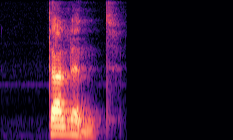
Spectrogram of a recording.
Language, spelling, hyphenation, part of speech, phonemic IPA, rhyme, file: Dutch, talent, ta‧lent, noun, /taːˈlɛnt/, -ɛnt, Nl-talent.ogg
- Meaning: 1. talent (gift, quality, capability) 2. talent (ancient weight, value of money or coin)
